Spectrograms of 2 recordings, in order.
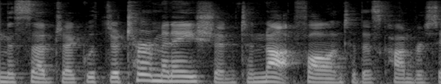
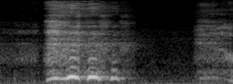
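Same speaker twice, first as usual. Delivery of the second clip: laugh; 9 semitones higher, 4 dB louder than usual. Real, not acted. Laughing at the situation.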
